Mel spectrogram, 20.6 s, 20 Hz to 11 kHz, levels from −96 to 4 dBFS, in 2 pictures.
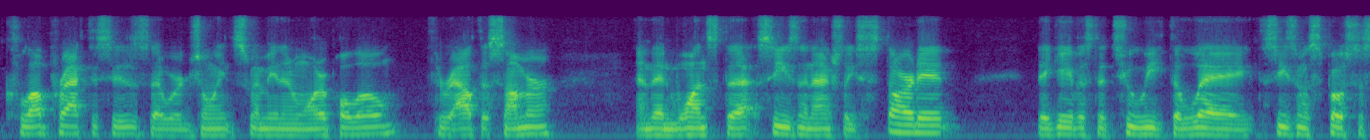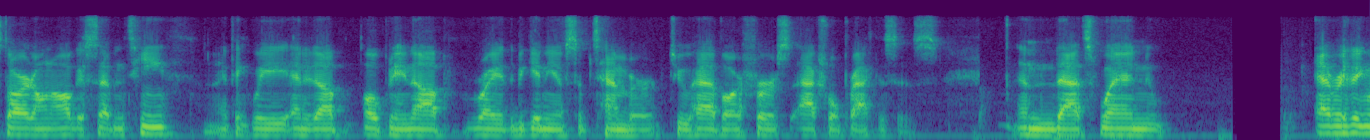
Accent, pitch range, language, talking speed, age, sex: American, 100-115 Hz, English, 165 wpm, 30-49, male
